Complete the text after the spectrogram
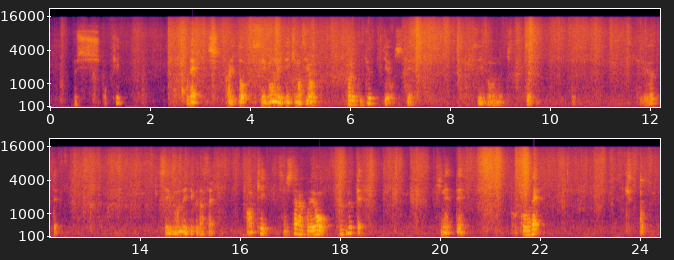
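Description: A plastic bag crinkles as it is squeezed.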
